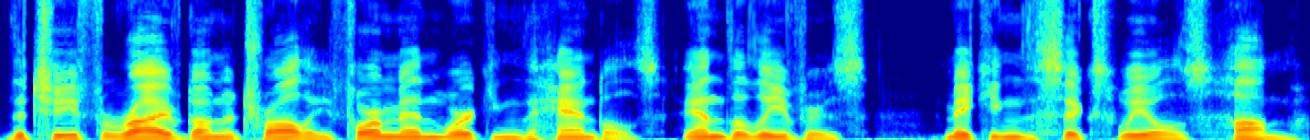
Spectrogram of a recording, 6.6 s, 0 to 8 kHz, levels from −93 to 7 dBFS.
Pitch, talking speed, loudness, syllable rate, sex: 120 Hz, 175 wpm, -19 LUFS, 4.4 syllables/s, male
